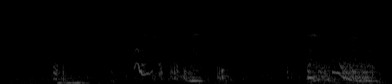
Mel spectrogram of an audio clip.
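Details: Sleeping French Bulldog indoors, snoring, sleep talking and smacking as though chewing in a dream. Quiet breathy snorts and snuffles come in short bursts, ending in a longer rustling smack, all low and soft in a small room.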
